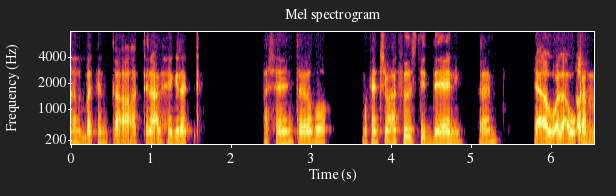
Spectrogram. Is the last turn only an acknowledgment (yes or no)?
yes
